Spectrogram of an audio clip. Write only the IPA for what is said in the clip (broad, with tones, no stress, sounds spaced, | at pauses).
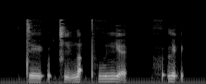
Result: t e˨ ɪ̯ ʔ ʊ˦ ʔ t͡ɕ ĩ˦˨ n ä˦ ʔ pʰ u˦ ɲ ɛ̰˦˨ | h ʊ˦ ʔ l ɪ˦ ʔ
